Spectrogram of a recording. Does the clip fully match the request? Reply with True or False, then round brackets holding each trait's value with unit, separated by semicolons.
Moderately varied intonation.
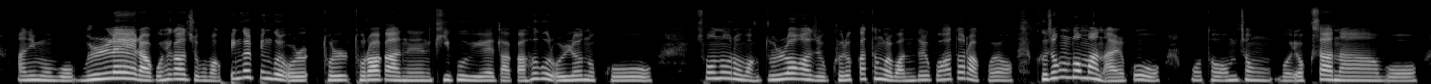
True (4.3 semitones)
